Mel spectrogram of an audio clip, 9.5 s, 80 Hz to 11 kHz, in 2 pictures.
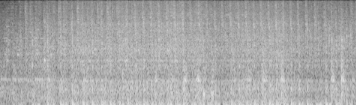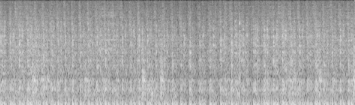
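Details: Old Ford flathead V8 farm irrigation pump, fuel pump bowl cleaned and new gasket, carburetor left unopened, cranked: fast, rough, uneven labouring chuffing through the open exhaust; fires but will not keep running, starter gear possibly hanging up.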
